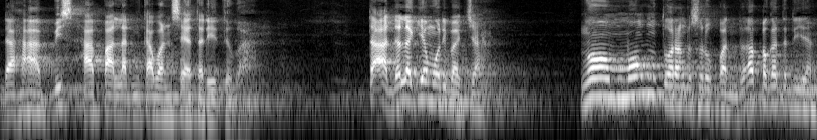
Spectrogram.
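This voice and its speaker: A man preaching a lively storytelling sermon, often addressing listeners directly. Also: medium pitch, normal speed, gravelly. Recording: reverberant hall.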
